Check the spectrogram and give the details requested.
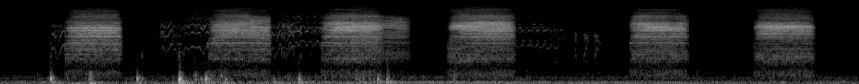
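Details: Barn owl nestlings in a tug-of-war give harsh, noisy hissing screeches about half a second long, repeated roughly every second and a half, with soft clicks and shuffling between calls.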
